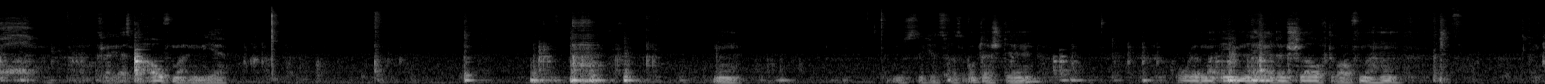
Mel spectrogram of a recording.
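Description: An older man talks calmly nearby.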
